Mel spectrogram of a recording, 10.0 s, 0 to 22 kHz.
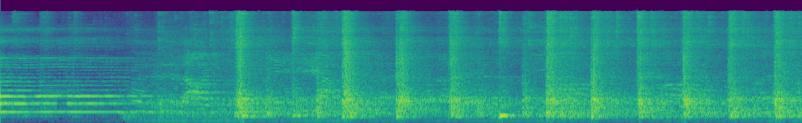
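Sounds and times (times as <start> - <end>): frame drums beating in unison: 1.5 - 10.0.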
